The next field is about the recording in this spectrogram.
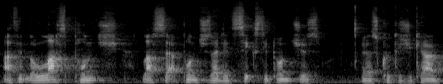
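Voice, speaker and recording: A deep, low-pitched man talks casually to his live-stream viewers. He is middle-aged, chatty and a bit rambling, and he greets people by name as he reads their comments. The chat is loose and unhurried. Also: steady tone, a bit bright. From born in Pakistan, raised in England. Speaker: fan channel live streamer.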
